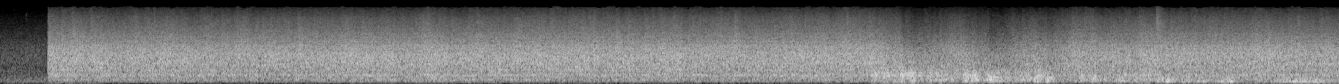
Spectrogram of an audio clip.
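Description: Heavy rain pouring down in a steady hiss, starting abruptly about half a second in. A low rumble of thunder rolls under the rain from about nine to eleven seconds in.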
